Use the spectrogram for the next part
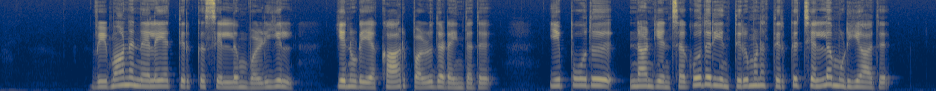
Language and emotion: Tamil, sad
